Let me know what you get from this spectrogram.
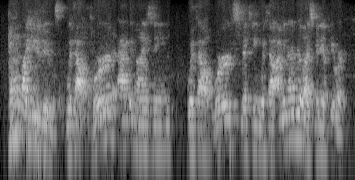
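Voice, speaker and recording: A man talks at a moderate pace and medium pitch. His pitch varies in an ordinary way, and there is noticeable background noise. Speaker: workshop presenter for teachers. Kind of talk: professional development workshop.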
